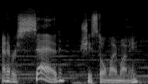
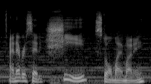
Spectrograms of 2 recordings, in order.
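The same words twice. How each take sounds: First: The stress is on the word 'said'. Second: The stress is on the word 'she'. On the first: It was implied but not said outright. "I might have implied it in some way, but I never explicitly said it" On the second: Someone other than her took it. "I just said someone took it. I didn't say it was she"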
